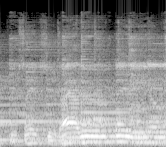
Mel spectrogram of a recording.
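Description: A live acoustic country string band playing an instrumental passage, with fiddle, upright bass and acoustic guitars, heard through a large hall's sound system.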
